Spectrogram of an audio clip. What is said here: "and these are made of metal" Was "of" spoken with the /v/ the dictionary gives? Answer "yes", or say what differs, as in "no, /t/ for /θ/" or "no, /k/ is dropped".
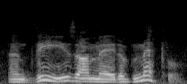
yes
